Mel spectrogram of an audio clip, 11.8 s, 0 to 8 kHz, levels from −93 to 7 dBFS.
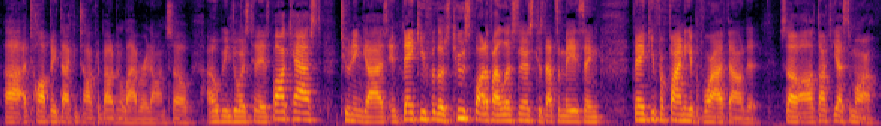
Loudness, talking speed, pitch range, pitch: -19 LUFS, 245 wpm, 105-145 Hz, 125 Hz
